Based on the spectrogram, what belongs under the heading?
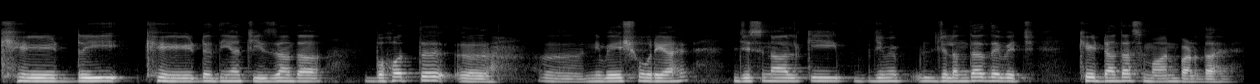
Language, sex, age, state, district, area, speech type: Punjabi, male, 18-30, Punjab, Ludhiana, urban, spontaneous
